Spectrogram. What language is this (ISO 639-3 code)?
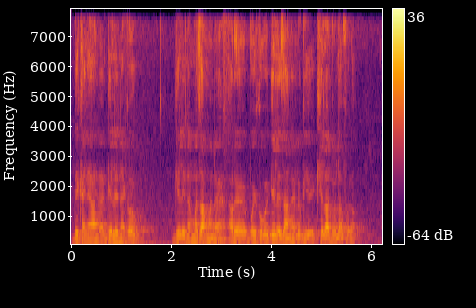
brx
